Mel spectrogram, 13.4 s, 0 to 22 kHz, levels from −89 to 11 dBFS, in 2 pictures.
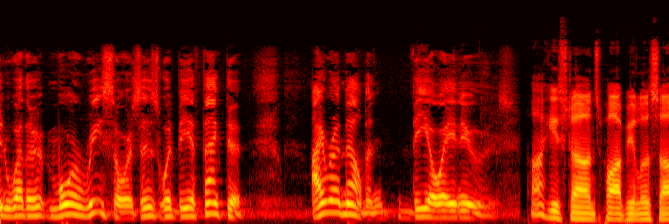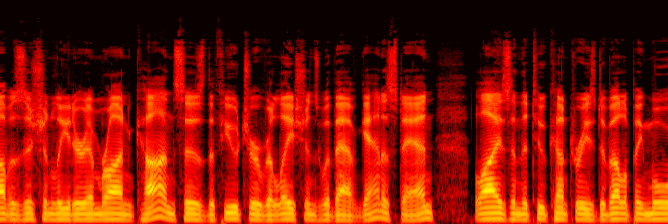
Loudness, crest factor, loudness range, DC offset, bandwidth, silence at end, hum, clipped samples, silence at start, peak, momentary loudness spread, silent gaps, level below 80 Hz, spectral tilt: -25 LUFS; 20 dB; 4 LU; under 0.1%; 11 kHz; 0 s; none; under 0.1%; 0 s; -4 dBFS; 6 LU; none; -50 dBFS; -6 dB/octave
